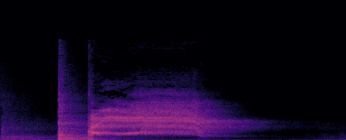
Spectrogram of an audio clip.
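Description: Karate kiai during the Gankaku kata: a sharp snap about three-quarters of a second in, then a loud shout held for over a second and trailing off.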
